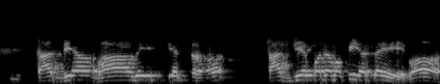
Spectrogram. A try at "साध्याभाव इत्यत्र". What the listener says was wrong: साध्याभावे इत्यत्र कौन अलग पढ़ाता है तुमको, अरे साध्याभावे इत्यत्र कैसे बनता है भाई, तो फिर साध्याभावे बोल रहा है, फिर इत्यत्र बोल रहा है, कौन सा संधि कर रहे हो तुम, सही से पढ़ो ना भाई, क्यों डांट आपने को टोकना पड़ रहा है छोटी छोटी बातों में।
